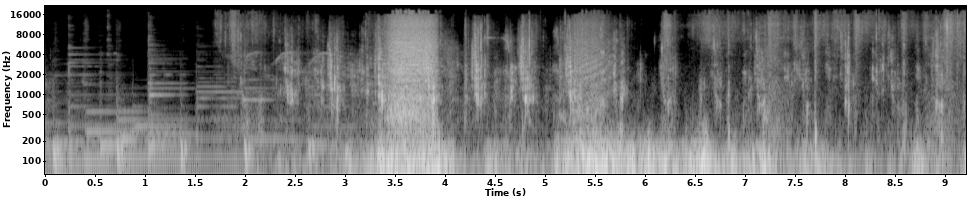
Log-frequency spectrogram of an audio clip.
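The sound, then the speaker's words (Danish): Wet smacking and chewing from a sow eating grass in a pig fold on a windy day, with a loud tearing bite partway through and steady munching afterward; a few low tonal sounds open before the eating begins. “Solen smasker løs, inden den bider af græsset igen.”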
